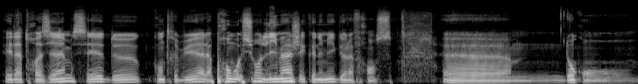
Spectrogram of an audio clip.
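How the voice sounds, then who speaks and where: Low-voiced man giving a formal panel answer. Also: normal speed, a bit bright, no room sound, clean studio sound. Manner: structured and formal, with frequent restarts. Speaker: panelist, agency department head. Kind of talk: panel discussion.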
